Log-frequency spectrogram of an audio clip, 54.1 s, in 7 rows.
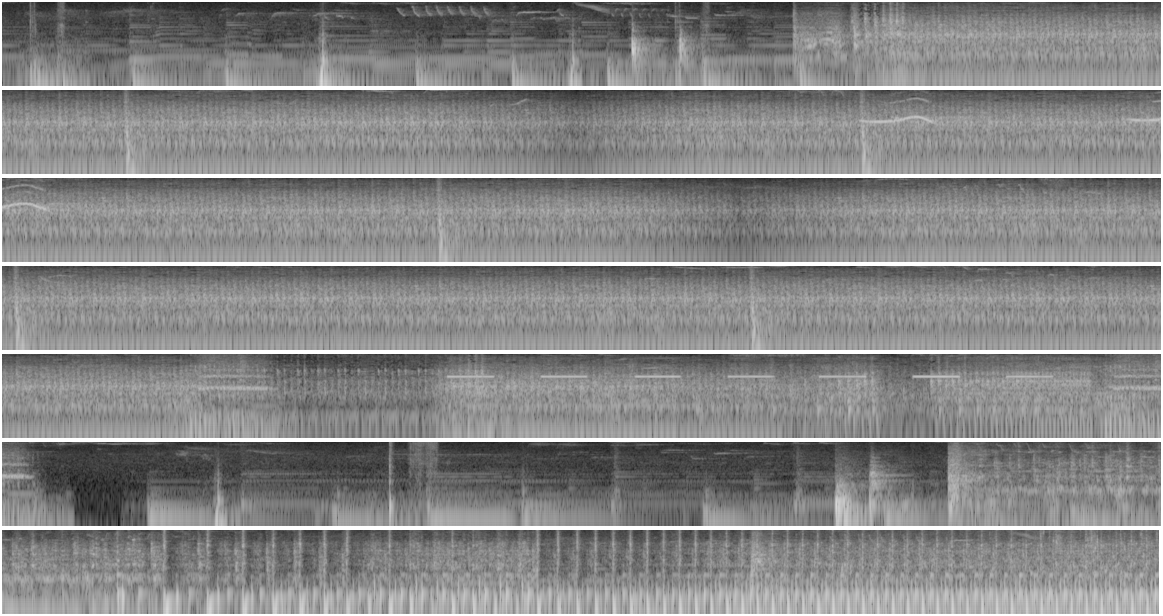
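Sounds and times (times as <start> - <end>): tractor engine idling: 0.0 - 54.0
rising and falling chirps: 13.0 - 16.6
reversing beep: 33.8 - 38.9.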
